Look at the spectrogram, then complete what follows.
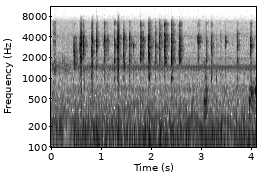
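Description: A locked metal grate door being unlocked and opened slightly: a quick series of sharp mechanical clicks and ratcheting rattles over about four seconds, with no voices.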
